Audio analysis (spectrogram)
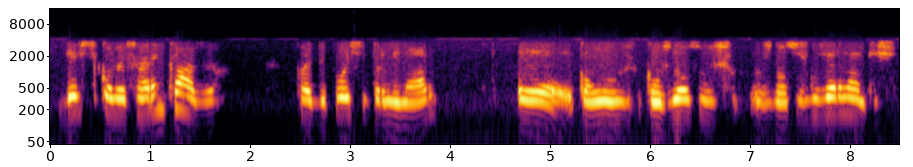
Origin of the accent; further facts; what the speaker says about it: Guinea-Bissau; as experiências da minha terra, nesse caso a Guiné-Bissau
